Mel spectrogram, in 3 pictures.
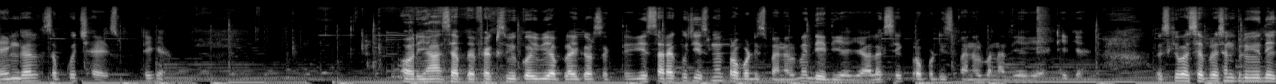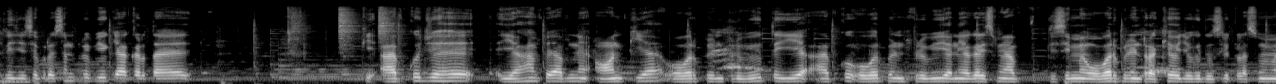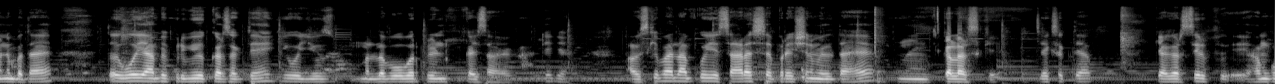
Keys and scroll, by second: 3.5 ctrl+z, 14.0 space.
